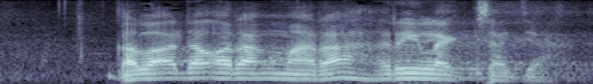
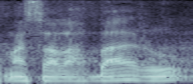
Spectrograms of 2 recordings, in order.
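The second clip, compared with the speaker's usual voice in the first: normal talking voice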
